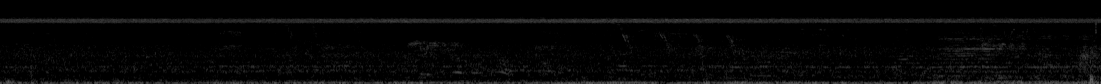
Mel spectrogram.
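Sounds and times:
insect drone: 0.1s - 11.0s
low rumble of wind: 6.4s - 11.0s.

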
